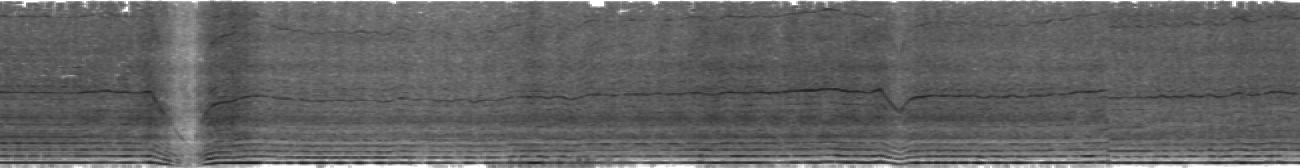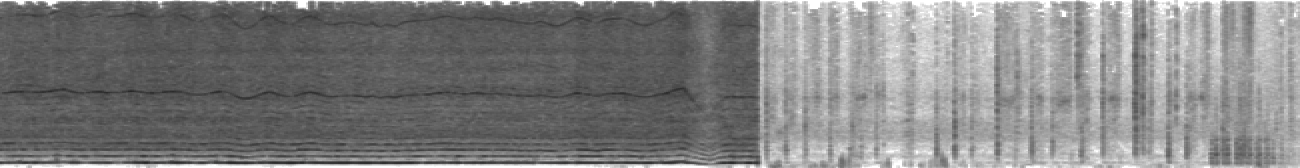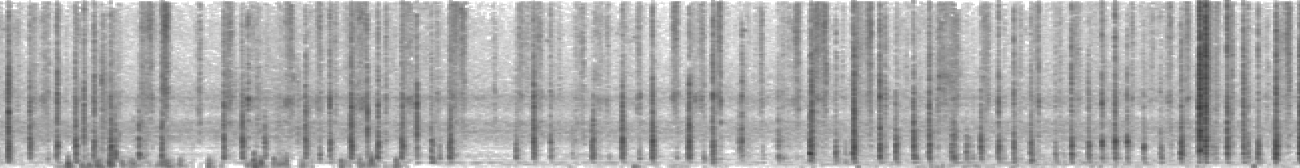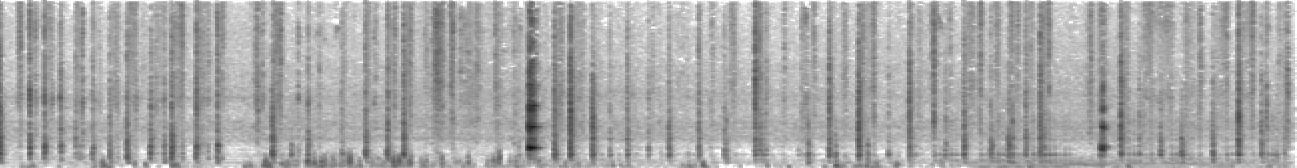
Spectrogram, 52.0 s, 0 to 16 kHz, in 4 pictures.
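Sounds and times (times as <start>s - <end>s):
hand sanding scratchy strokes: 0.0s - 51.9s.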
